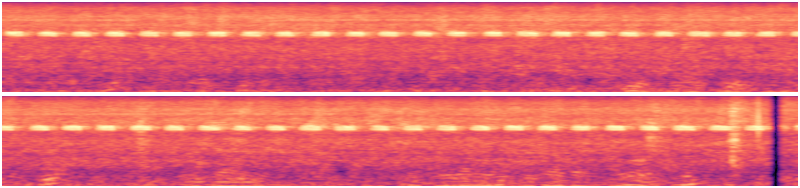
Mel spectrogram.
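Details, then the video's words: On a still summer night, male crickets sing to attract females: an even, high-pitched chirping repeated roughly four times per second, with a faint insect hiss behind it and a brief drop-out at the very end. "조용한여름밤 귀뚜라미소리"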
